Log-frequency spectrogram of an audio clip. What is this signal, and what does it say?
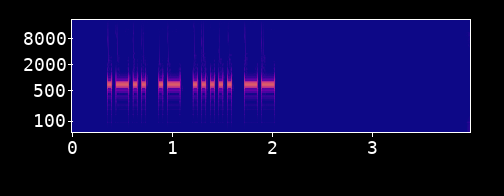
Morse code, heard as a keyed tone, about 28 wpm, 700 Hz. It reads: LA5M
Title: DXCC-100 Call Signs - 4 Characters - 28wpm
